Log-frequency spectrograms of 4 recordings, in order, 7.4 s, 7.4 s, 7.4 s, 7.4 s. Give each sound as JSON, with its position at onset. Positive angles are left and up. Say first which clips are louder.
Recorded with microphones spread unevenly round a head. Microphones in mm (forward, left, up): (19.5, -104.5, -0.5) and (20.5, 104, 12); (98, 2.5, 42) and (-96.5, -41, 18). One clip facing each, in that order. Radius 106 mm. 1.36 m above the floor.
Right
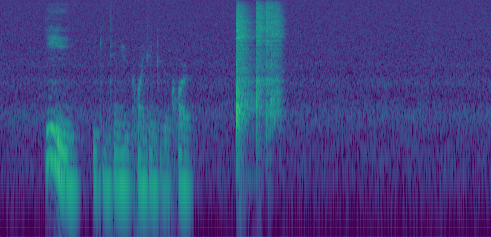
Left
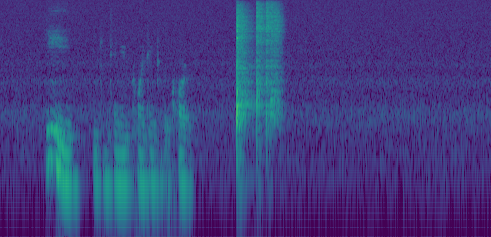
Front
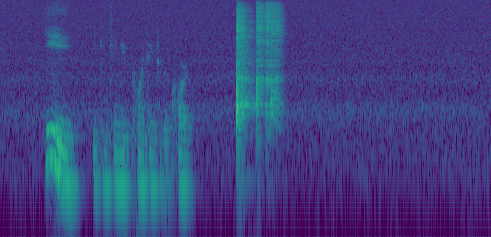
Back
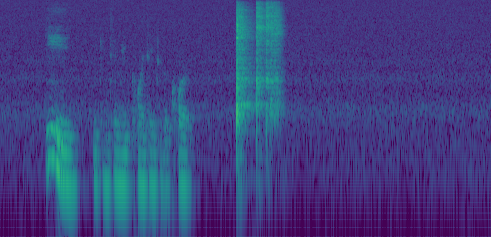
{"t": 0.7, "sound": "a man speaking", "louder": "right 4 dB, front 2 dB", "azimuth_deg": -55, "distance_m": 3.0}
{"t": 3.5, "sound": "a dropped coin", "louder": "even, even", "azimuth_deg": 155, "distance_m": 1.0}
